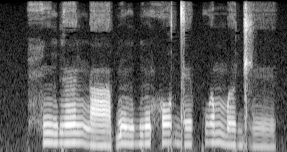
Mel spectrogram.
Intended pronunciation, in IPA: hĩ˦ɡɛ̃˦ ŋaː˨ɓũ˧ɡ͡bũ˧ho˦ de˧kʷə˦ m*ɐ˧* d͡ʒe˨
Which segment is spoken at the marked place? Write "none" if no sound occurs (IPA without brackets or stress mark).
ə˧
